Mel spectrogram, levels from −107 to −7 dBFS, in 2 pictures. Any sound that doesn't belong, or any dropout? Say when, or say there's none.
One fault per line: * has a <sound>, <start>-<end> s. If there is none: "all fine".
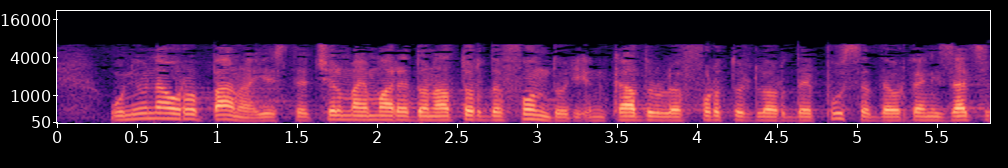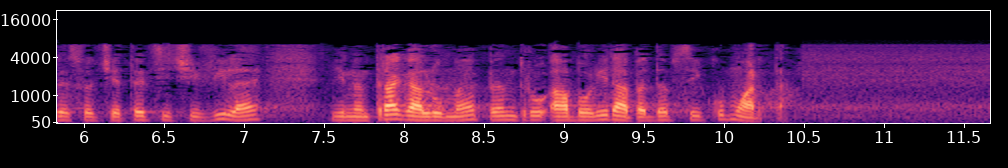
all fine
